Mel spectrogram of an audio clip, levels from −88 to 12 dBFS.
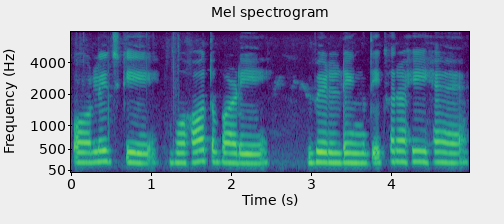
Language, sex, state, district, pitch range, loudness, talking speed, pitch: Hindi, female, Haryana, Jhajjar, 210-225 Hz, -15 LUFS, 95 wpm, 215 Hz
